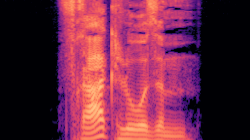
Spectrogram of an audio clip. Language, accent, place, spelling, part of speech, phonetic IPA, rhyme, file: German, Germany, Berlin, fraglosem, adjective, [ˈfʁaːkloːzm̩], -aːkloːzm̩, De-fraglosem.ogg
- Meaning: strong dative masculine/neuter singular of fraglos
